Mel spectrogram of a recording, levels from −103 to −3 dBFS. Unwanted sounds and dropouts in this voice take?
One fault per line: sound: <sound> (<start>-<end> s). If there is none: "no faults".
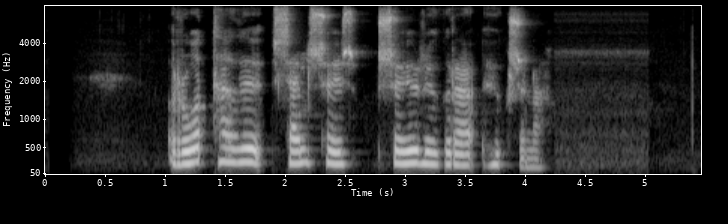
no faults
